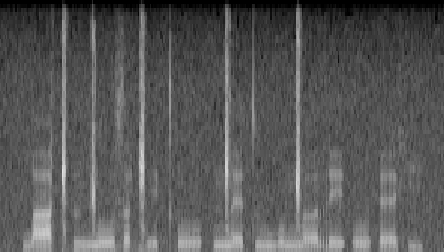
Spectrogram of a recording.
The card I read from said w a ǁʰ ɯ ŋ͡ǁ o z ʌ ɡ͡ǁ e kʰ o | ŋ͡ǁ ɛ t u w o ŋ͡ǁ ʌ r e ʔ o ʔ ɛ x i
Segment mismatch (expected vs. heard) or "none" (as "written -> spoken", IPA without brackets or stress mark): none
